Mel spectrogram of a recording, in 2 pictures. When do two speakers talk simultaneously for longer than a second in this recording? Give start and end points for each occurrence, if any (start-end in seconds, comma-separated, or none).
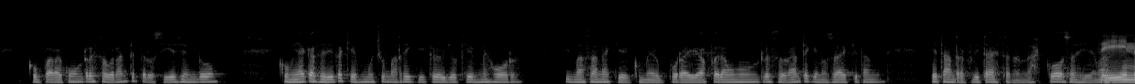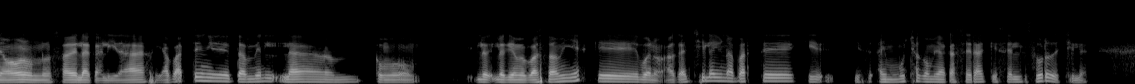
none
